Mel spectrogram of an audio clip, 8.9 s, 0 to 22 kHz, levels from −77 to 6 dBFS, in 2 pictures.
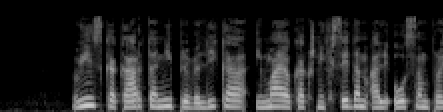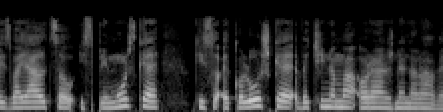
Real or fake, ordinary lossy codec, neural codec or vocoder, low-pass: fake; MP3, 48 kbps; codec, 44.1 kHz, 7.8 kbps, DAC; 19.8 kHz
